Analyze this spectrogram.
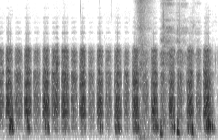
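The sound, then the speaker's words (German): A person demonstrates panting like a dog with its tongue hanging out: rapid, rhythmic breathy huffs, about five per second, steady, with no talking. “Wenn die dann hecheln mit der raushängenden Zunge, ich mach's mal vor.”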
